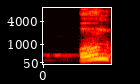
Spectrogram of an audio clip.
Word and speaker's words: ओम: का अर्थ है मका ओ ब्रह्मा का वाचक है जिसका उच्चारण हृदय द्वारा होता है उप विष्णु का वाचक है जिसका उच्चारण कंठ से होता है तथा मैं रुद्र का है जिसका उच्चारण तालू मध्य से किया जाता है ओम का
